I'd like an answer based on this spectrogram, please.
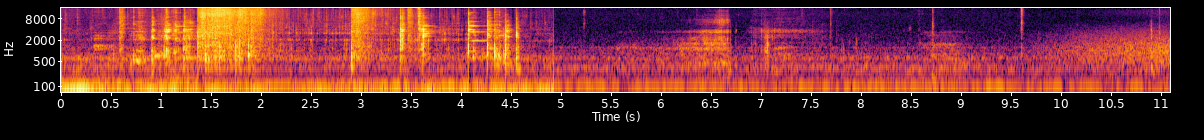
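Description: Small metal kettle handled on a stove top: metal clinks, clatters and scrapes for the first five seconds or so. After that it is quieter, with a few soft sounds while drinking from a steel mug.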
